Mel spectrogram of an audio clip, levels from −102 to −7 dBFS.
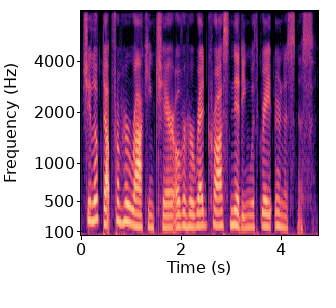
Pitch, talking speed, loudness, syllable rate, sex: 180 Hz, 190 wpm, -19 LUFS, 4.6 syllables/s, female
